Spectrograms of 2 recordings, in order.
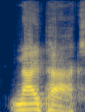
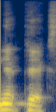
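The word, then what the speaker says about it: Knipex: This is where we love to use our Nipacks, or people call them nitpicks. They pronounce the K when you shouldn't, because you don't say knight, you say night if you're referencing that.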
